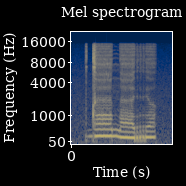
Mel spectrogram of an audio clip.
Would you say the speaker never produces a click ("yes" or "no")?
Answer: yes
